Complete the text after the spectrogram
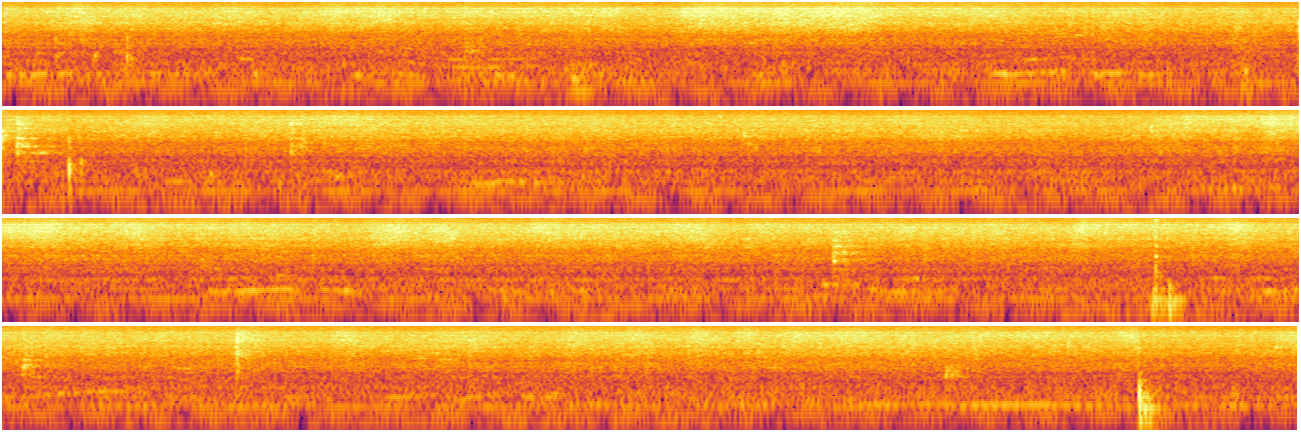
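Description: A man talks casually close by.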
